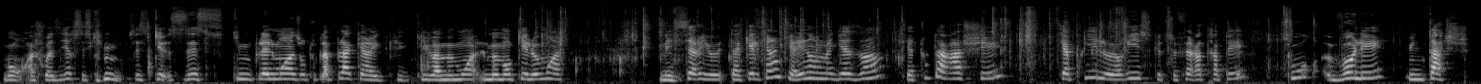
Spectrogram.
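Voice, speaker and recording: Chatty French woman with a bright voice. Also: on the high side, fairly quick, slight background noise. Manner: chatty and expressive, talks to viewers while unpacking. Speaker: craft vlogger. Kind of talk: casual haul chat to camera.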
